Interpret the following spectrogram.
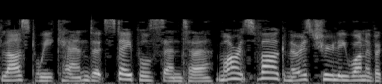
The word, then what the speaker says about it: Moritz Wagner: weekend at Staples Center Moritz vogner is truly one of a kind the junior forward who pronounces his name more Rhett's vog ner according to the immediate guide and who has grown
